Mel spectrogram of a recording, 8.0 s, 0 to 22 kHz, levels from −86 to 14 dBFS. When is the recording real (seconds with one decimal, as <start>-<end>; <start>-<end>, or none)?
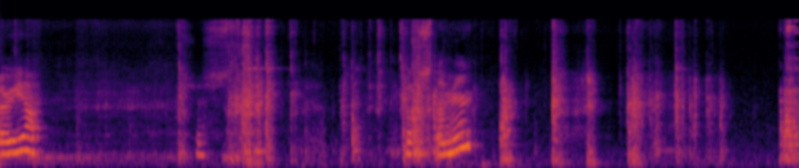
0.0-5.6; 6.3-8.0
